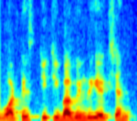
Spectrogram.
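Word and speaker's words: Chichibabin: इसमें आगे टी आता है लेकिन टी साइलेंट है, इसीलिए इसको चिचिबाबिन रिएक्शन कहा जाता है, बोला जाता है।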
